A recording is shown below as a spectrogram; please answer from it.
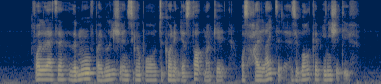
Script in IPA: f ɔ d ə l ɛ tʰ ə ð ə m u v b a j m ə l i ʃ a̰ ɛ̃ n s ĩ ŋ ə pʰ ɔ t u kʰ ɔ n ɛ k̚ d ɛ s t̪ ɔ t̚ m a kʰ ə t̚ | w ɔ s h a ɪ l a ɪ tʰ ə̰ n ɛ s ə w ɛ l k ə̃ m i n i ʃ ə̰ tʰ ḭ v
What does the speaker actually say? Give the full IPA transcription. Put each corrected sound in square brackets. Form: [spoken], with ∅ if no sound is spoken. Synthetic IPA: f ɔ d ə l ɛ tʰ ə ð ə m u v b a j m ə l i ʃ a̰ ɛ̃ n s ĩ ŋ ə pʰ ɔ t u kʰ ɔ n ɛ k̚ d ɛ s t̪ ɔ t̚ m a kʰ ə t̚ | w ɔ s h a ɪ l a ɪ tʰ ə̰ [d] ɛ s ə w ɛ l k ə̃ m i n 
